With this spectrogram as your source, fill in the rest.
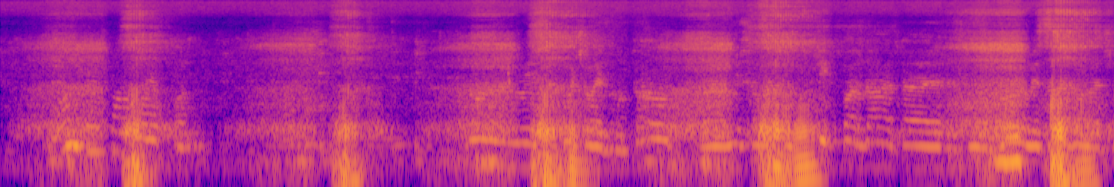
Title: meh dog snoring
